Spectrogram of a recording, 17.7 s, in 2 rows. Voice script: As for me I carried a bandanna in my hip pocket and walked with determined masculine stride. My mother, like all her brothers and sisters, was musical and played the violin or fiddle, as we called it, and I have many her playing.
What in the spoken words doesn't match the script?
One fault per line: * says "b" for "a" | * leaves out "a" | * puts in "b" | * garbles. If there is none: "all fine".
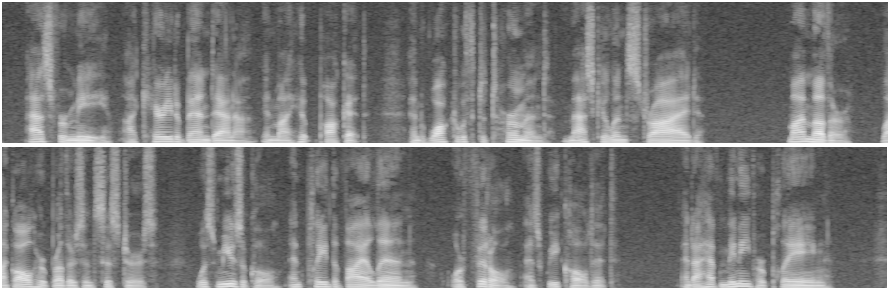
all fine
